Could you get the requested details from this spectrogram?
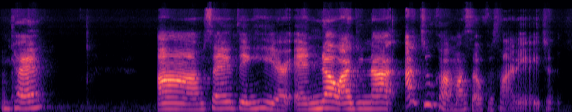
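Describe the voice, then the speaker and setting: A woman's voice: mid-range voice, normal speed, sharp tone. A middle-aged woman hosting a casual livestream, chatting emphatically and colloquially as she answers viewer comments about notary work.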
